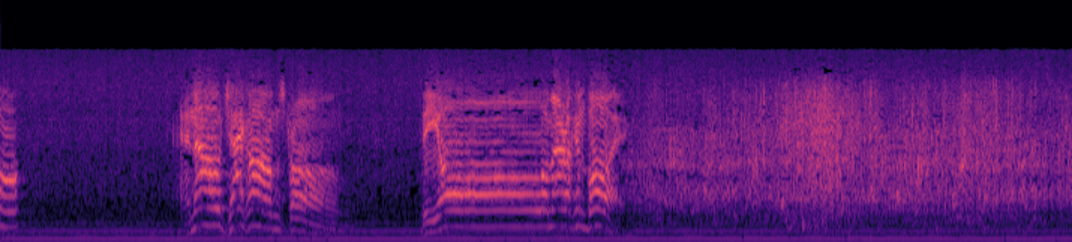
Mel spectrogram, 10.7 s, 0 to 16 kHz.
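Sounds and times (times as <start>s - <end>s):
speech: 2.2s - 3.5s, 4.2s - 6.3s
faint splashes: 6.3s - 10.7s
rushing river water in swift rapids: 6.3s - 10.7s.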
